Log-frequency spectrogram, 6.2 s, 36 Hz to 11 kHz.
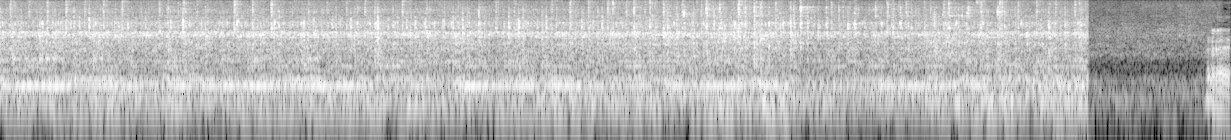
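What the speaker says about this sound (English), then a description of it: "Alright, motor's back on." The motor of a restored 1930s Delta DP220 drill press runs with a loud, steady mechanical whir and a rapid rattling pulse, stopping abruptly just before the end.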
